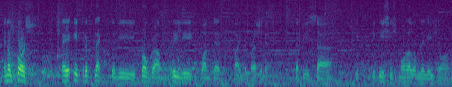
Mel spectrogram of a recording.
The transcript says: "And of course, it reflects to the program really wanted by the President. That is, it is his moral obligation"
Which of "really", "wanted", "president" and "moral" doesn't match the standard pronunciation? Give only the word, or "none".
president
